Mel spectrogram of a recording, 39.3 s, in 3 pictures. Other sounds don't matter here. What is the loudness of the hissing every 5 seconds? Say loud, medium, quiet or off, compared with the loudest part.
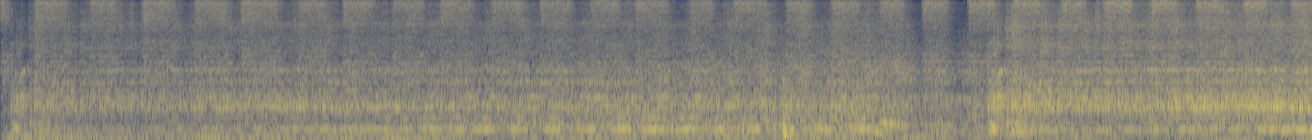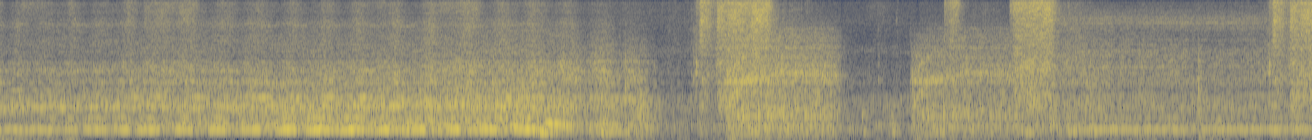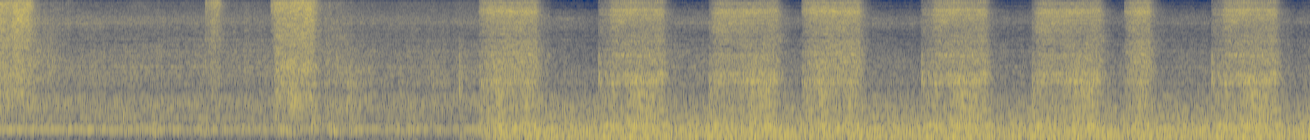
quiet, quiet, quiet, quiet, loud, loud, loud, loud.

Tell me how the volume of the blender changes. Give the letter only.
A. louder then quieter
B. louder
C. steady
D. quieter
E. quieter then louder
A.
